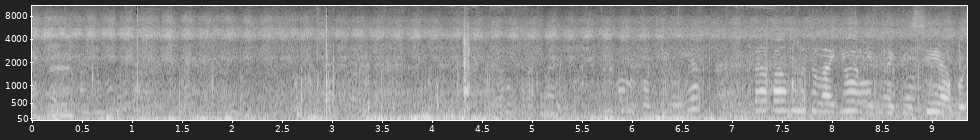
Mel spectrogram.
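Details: A cicada at Corfu's Old Fortress gives a steady, high buzzing drone that runs unbroken beneath people talking nearby.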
